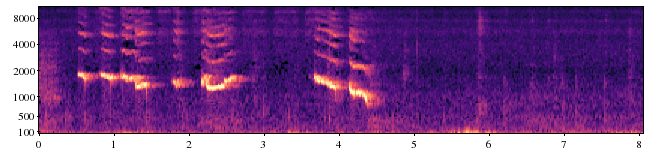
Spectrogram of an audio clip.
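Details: Female salt-and-pepper Miniature Schnauzer puppy, born 24 September 2020 and filmed 10 November, gives a run of high, thin whimpers that slide downward, about six in four seconds, then falls quiet apart from a soft low thump.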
